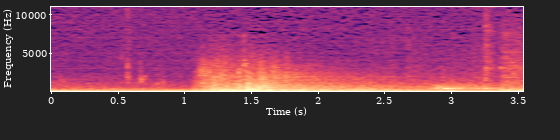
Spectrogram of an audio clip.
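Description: A heavy wooden chest lid creaks open.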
